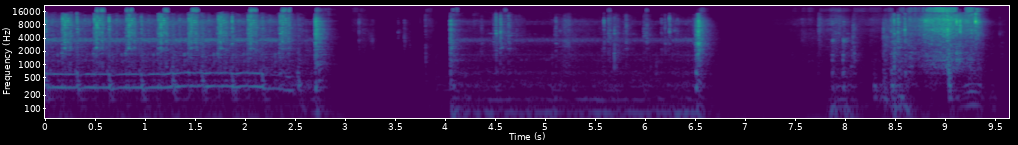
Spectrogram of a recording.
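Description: A sewing machine stitches a fabric cover for a composition notebook in close, rapid mechanical bursts, pausing between runs with handling clicks and rustles.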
